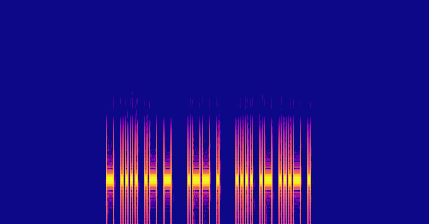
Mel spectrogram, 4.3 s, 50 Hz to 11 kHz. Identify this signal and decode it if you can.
Morse code, heard as a keyed tone, about 48 wpm, 700 Hz. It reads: THAT WE HAVE
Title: Sets of 3 Words 50wpm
